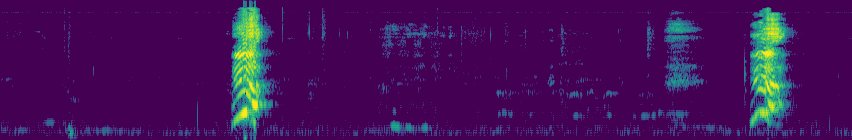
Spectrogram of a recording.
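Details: Two sharp, abrupt voiced hiccups about four seconds apart in a quiet room, from a person whose hiccups just won't go away.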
